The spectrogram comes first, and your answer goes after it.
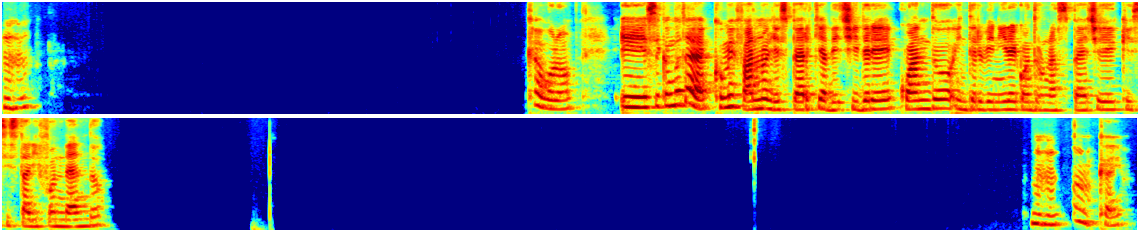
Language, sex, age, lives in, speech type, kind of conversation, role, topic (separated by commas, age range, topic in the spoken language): Italian, female, 18-19, Italy, read, expert-assistant, asker, Quando sento parlare di ‘specie invasive’, cosa significa esattamente? Perché ci sono opinioni diverse su come gestirle?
